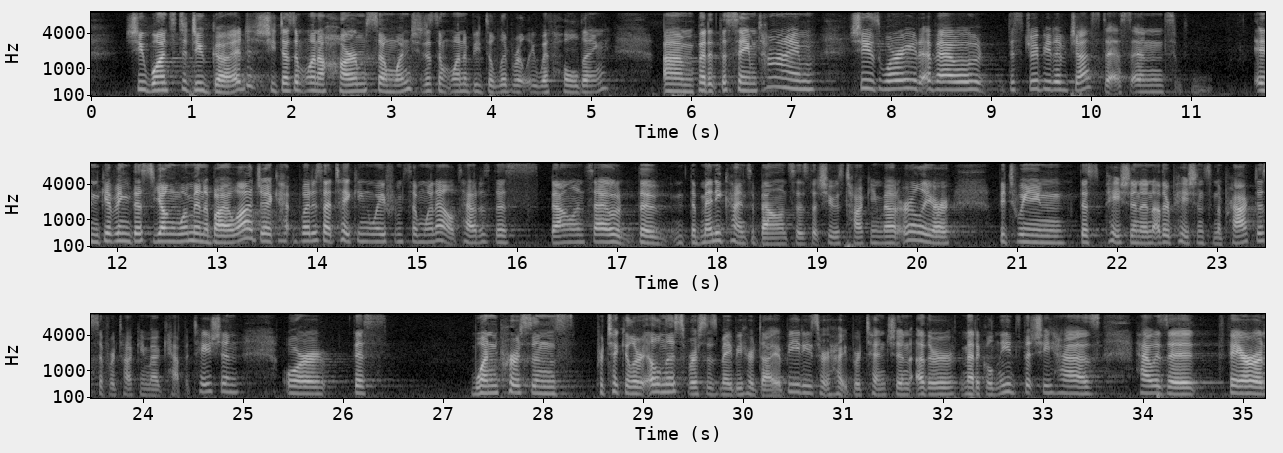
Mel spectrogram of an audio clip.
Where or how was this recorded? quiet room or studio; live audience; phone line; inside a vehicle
live audience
